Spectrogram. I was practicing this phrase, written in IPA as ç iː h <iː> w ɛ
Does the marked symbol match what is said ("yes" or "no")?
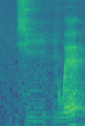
no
